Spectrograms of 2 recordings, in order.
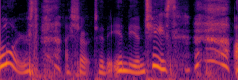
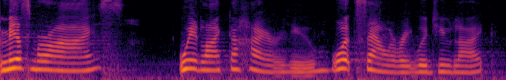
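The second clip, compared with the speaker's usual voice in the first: put-on twangy, whiny voice on every phrase. Retelling a job offer from Florenz Ziegfeld: twangy whiny Florenz Ziegfeld voice. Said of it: "in that twangy, whiny voice of his".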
